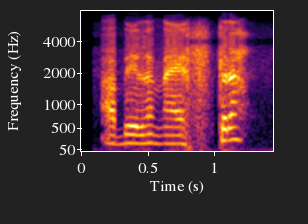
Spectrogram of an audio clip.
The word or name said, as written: Abela-mestra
